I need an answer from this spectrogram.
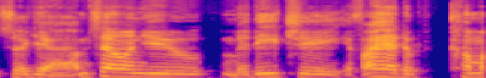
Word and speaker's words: Medici: And and I believe, you know, not not to uh rain on your parade, I believe it's pronounced the Medici.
